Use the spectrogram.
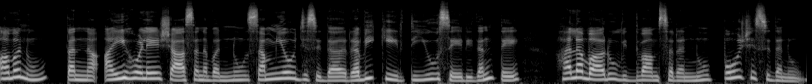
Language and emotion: Kannada, neutral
